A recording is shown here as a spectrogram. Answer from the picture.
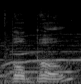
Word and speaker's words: Bobo: as monsieur de bobo the emphasis falls on the last syllable bobo see now i'd rather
